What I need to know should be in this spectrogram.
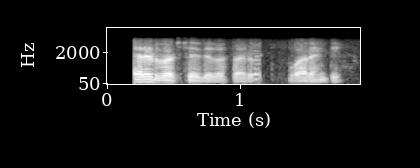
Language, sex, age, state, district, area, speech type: Kannada, male, 30-45, Karnataka, Dakshina Kannada, rural, conversation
